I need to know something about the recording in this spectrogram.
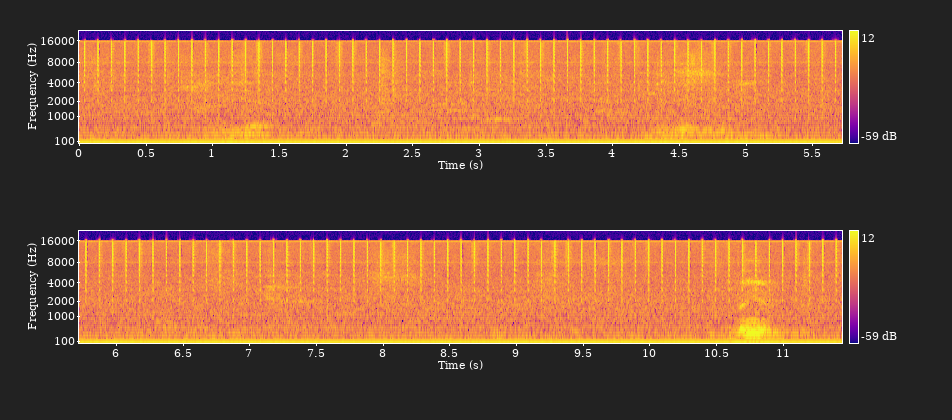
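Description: A man speaks in short, spaced bursts through a microphone and loudspeaker.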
